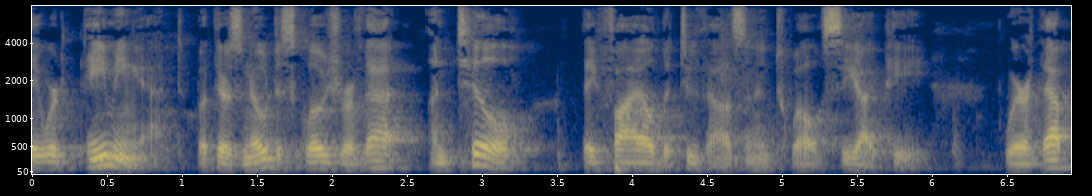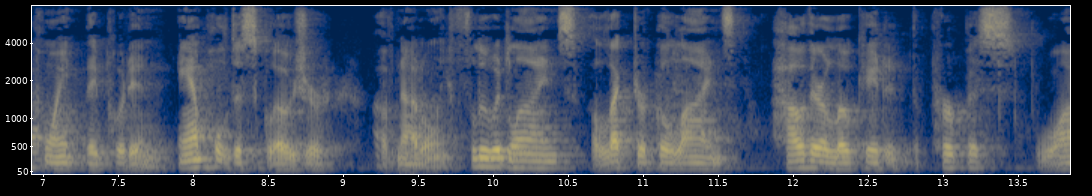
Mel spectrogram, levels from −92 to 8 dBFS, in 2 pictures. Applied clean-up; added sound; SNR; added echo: none; none; none; none.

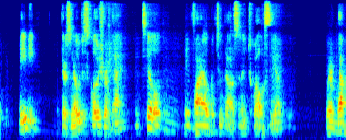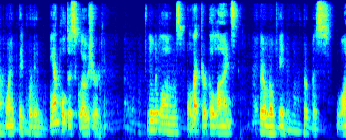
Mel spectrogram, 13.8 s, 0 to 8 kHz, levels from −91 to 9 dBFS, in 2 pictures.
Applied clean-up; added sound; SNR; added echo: neural mask model DeepFilterNet 3.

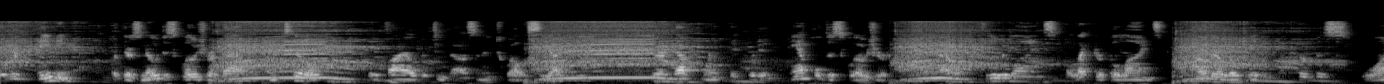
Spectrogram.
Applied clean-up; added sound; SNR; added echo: classical method WPE with log-MMSE.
